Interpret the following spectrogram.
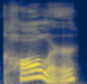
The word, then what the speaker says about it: collar: There's a short a sound as in cup when you say color and collar is an a sound. The same sound as in the word father.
